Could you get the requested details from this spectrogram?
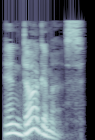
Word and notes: endogamous: British English

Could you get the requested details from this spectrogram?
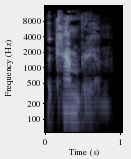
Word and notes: permian: British English

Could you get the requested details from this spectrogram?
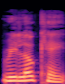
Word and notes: relocate: American English

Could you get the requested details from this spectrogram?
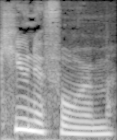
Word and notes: cuneiform: American English

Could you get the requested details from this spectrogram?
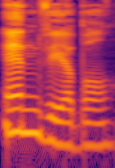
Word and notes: enviable: American English

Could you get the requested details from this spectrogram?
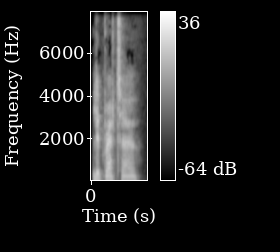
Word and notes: libretto: British English

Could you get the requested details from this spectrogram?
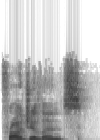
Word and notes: fraudulence: American English

